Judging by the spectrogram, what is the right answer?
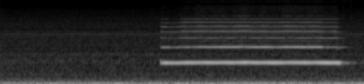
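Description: A single clear recorder note B held steadily for about two seconds, pure and breathy, played alone.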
